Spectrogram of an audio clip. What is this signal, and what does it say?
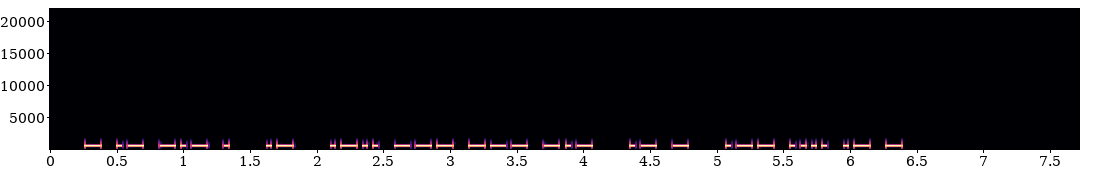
Morse code, heard as a keyed tone, about 28 wpm, 700 Hz. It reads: TAKE A LOOK AT WHAT
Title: Sets of 5 Words Encore2 30wpm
